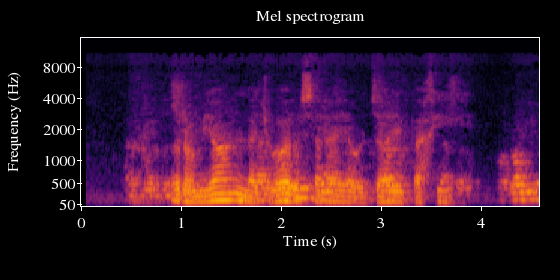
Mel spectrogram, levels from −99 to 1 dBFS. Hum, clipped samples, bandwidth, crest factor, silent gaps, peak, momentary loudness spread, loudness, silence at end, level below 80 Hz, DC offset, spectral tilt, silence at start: none; under 0.1%; 10.5 kHz; 18 dB; none; -8 dBFS; 17 LU; -25 LUFS; 0 s; -62 dBFS; under 0.1%; -8.5 dB/octave; 0.45 s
